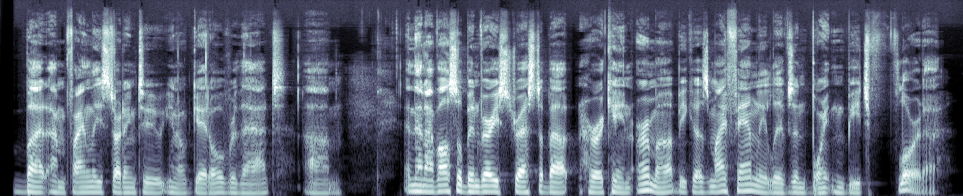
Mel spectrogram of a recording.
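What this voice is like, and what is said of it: Slightly hoarse voice. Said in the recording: “I've been struggling with a cold, a really bad sore throat and a cough for about a month... I probably still sound a little hoarse.”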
